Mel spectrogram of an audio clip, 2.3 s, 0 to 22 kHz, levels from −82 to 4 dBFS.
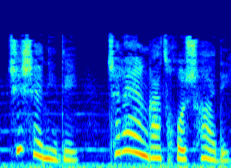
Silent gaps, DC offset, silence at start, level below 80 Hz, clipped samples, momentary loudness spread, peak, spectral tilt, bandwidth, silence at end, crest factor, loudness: none; under 0.1%; 0 s; -46 dBFS; under 0.1%; 10 LU; -10 dBFS; -4 dB/octave; 9.6 kHz; 0 s; 14 dB; -26 LUFS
